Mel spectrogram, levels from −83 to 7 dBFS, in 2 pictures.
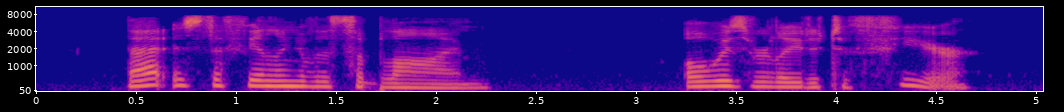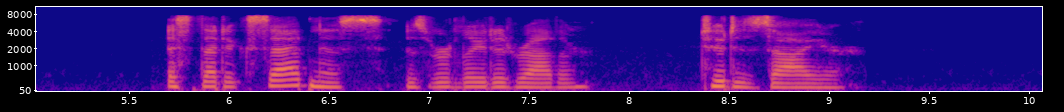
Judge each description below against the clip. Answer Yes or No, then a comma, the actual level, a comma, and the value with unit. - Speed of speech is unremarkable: No, slow, 105 wpm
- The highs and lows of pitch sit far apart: No, average, 3.7 semitones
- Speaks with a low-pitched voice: No, medium, 180 Hz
